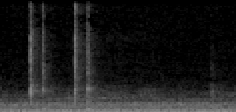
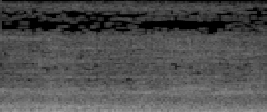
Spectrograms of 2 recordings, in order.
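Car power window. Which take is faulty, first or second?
first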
